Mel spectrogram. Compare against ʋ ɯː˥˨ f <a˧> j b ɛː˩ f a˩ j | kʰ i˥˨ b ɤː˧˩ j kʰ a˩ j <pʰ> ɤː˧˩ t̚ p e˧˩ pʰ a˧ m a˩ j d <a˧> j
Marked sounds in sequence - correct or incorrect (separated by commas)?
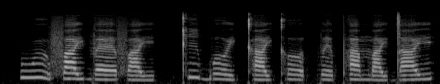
correct, incorrect, incorrect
